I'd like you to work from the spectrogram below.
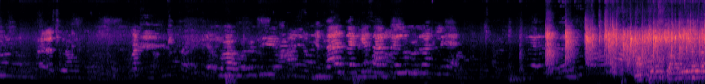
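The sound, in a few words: audience clapping at a children's award ceremony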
